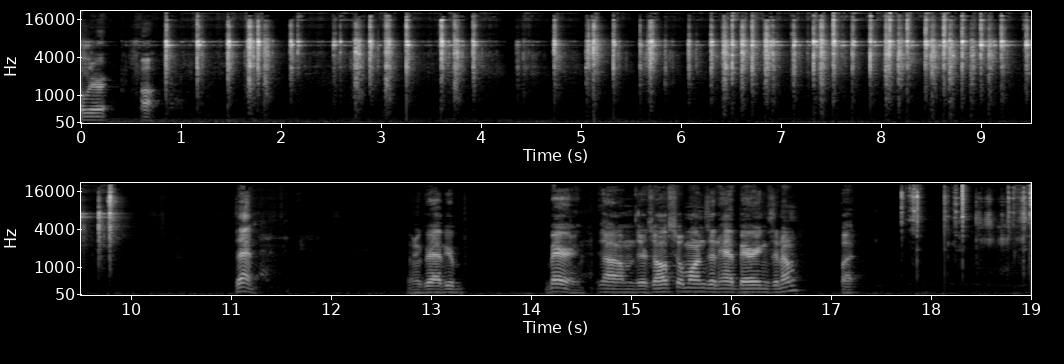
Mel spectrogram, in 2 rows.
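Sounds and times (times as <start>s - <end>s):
metallic clicks and rattles: 0.0s - 9.9s, 17.7s - 19.0s.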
